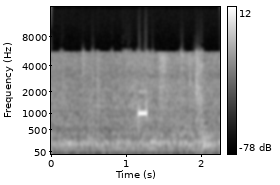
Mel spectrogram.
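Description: French speaking-clock time signal: a single short, high beep about a second in, over a steady low hum.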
